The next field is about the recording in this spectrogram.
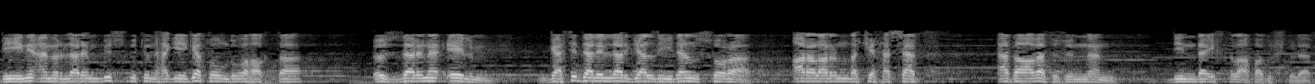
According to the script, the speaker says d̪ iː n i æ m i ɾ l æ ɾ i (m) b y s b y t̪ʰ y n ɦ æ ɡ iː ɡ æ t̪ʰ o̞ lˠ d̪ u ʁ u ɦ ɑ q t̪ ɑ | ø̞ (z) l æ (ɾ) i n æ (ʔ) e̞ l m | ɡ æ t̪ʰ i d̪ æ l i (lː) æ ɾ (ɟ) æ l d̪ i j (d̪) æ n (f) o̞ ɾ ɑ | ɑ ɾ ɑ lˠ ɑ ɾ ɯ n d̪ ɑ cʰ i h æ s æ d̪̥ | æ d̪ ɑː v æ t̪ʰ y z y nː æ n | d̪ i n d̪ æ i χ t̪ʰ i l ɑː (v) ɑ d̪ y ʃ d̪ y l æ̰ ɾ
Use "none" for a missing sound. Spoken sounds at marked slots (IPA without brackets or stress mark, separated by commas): n, z, ɾ, ʔ, lː, ɟ, d̪, s, f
